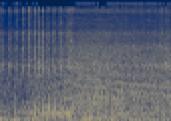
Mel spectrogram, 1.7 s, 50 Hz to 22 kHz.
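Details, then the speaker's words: Rusi scooter, freshly overhauled and rebored GY6, hard start from lost compression cured by repairing and lapping the damaged exhaust valve: starts on the first push, rattles briefly, then settles into a quick, steady single-cylinder idle without stumbling; normal start and idle. "Kalahin mo yun, no? Yung hard start ay isang pindutan na lang."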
